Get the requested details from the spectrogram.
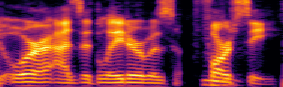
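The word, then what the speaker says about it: فارسی: Parsy or as it later was Farsy because the Arabs could not pronounce the P so it became far.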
